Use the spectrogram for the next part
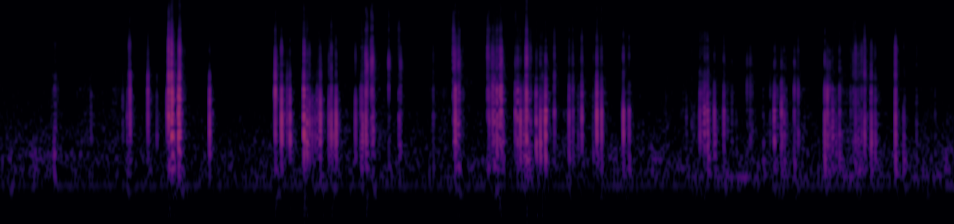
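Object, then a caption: Thick woven fabric rug. Red-painted fingernails and knuckles scratch and rub the textured surface of a thick, folded white woven rug lying on a table. Quiet, dry, bright rasping bursts come in uneven clusters, with short pauses and no ringing between strokes.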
